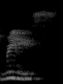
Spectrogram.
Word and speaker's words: Reese: is spelled, and then it's Reese, like Reese's cups.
